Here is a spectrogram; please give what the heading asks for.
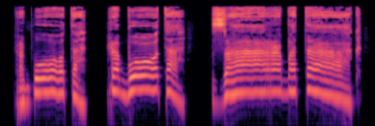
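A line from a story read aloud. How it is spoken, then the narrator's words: Almost moaning. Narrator (Russian): Чуть ли не стонал пятый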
